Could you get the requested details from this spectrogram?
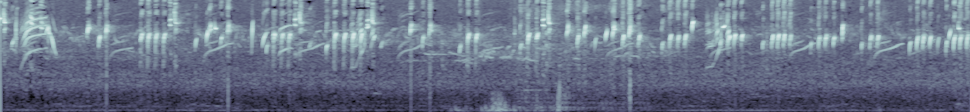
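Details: Goldfinch singing a long, continuous, liquid twitter of quick chirps, trills and buzzy notes in bursts, with a soft low knock partway through.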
